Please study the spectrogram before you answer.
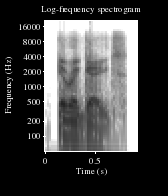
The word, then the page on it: irrigate: British English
